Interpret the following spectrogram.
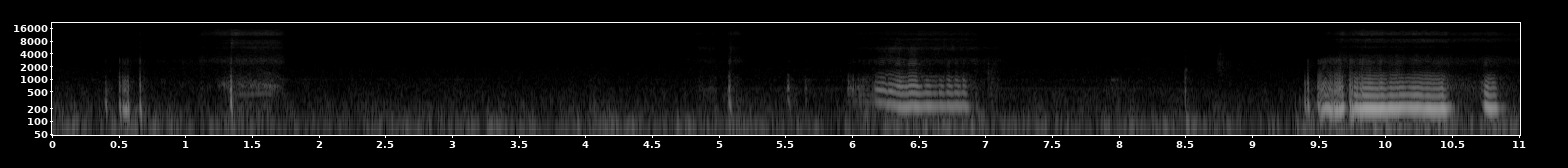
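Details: Buzzy, whistling breaths every few seconds from a sleeping cat in a quiet room with small clicks; gentle snoring.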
